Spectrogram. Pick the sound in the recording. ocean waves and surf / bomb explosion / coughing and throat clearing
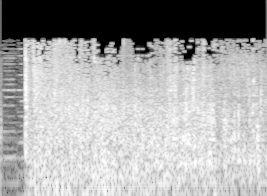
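bomb explosion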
